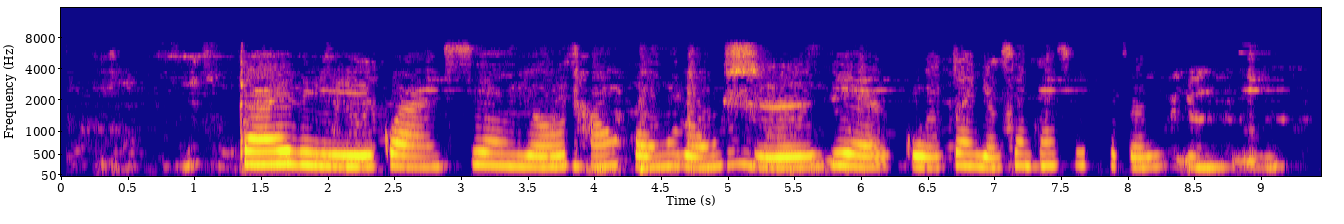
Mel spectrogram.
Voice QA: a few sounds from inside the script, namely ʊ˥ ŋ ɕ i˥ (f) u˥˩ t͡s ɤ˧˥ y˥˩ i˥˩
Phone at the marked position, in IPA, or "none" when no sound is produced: f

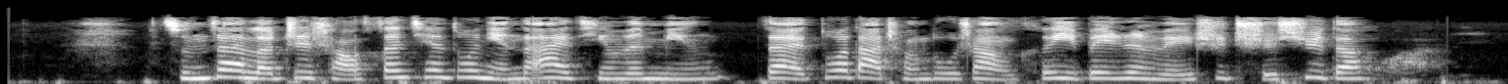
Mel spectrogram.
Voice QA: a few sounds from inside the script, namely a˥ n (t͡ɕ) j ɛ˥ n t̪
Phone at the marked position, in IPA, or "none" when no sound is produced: t͡ɕʰ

